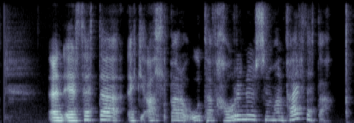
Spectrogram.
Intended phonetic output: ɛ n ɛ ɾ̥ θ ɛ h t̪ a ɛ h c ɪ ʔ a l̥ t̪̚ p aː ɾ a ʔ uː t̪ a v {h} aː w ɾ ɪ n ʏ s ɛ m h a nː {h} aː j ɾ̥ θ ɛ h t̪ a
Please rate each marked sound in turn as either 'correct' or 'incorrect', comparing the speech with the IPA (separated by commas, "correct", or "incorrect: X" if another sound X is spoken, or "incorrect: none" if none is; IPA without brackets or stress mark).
correct, incorrect: f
